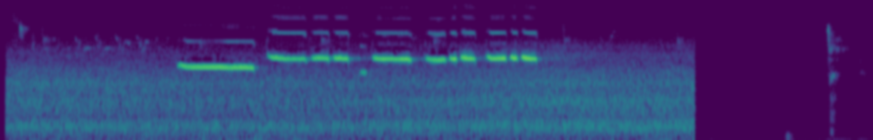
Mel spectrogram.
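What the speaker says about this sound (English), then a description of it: "the mnemonic that a lot of people use for white-throated sparrows is, "Oh, sweet Canada, Canada, Canada."" A white-throated sparrow sings its clear, pure whistled song: a long opening note followed by a stepped run of repeated short phrases, bright and alone against a soft steady background hiss before falling silent.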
